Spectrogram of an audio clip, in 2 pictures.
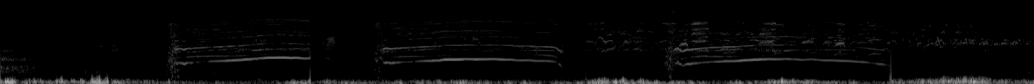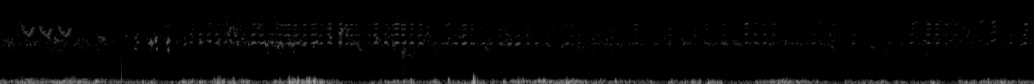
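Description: Wind buffeting the microphone, with three whines in the first half, each about two seconds long, rising and then falling in pitch. From about halfway on, small birds chirp faintly.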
